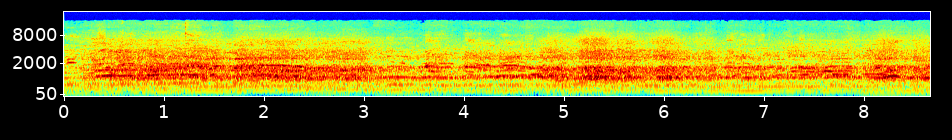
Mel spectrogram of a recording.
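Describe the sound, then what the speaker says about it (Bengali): A crowd at an Islamic religious sermon shouts the takbir together, a loud, sustained wall of massed voices that swells and holds for several seconds with no single speaker standing out. "তাকবীর দেন তো একজন আওয়াজ করে"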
